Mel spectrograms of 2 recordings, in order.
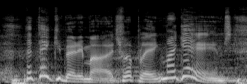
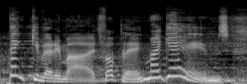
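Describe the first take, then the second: First: It is said with less energy and joy. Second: It is said with more energy and joy.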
